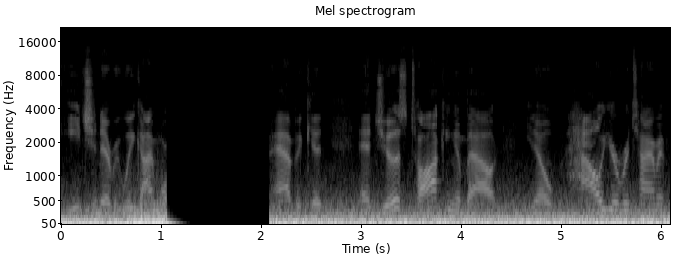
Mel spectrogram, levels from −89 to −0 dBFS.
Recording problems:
wind noise on the microphone; heavy; 1 dB below the speech
audio cutting out; at 1 s for 1 s

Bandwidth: 14.5 kHz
